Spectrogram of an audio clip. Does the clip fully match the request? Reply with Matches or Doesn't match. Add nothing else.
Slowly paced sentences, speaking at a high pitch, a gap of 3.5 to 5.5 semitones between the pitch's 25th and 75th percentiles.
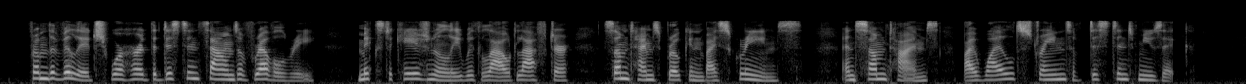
Matches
